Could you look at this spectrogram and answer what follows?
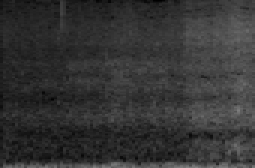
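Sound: sea waves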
